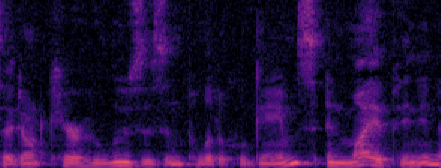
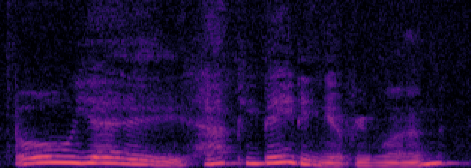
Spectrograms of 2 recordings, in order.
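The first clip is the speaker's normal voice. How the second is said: mock cheer; 9 semitones higher, 4 dB louder, slower than usual. Sarcastic cheer about fated mating.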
